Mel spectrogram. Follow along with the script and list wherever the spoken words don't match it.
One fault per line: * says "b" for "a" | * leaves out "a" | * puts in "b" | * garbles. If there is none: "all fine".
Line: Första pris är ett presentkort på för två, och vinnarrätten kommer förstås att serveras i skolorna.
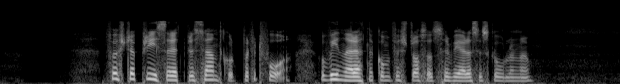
all fine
